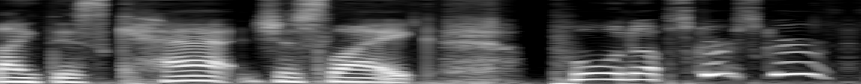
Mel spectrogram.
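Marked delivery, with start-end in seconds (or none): 2.3-2.8 high, loud mock tire screech. The cat pulls up, high loud skirt skirt. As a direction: screech like a car braking.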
